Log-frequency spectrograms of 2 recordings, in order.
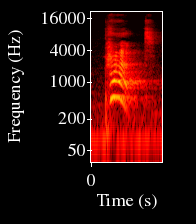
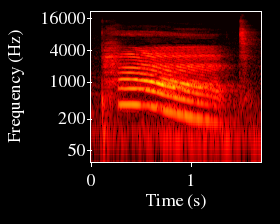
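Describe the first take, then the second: First: The sounds are said quickly together. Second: The sounds are stretched out slowly. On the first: "Now let's say the word" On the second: "Now let's say them slowly together"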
